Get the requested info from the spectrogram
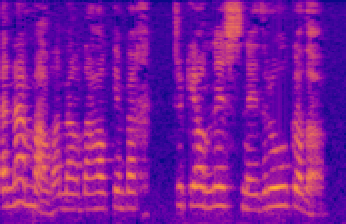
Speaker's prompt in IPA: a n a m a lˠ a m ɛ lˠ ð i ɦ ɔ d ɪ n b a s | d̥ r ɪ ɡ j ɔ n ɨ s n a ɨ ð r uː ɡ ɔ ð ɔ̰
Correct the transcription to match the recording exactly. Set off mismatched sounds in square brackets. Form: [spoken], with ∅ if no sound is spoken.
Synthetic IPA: [ə] n a m a lˠ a m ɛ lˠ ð [a] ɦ ɔ [ɡ] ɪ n b a [χ] | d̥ r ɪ ɡ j ɔ n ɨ s n [e] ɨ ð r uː ɡ ɔ ð ɔ̰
